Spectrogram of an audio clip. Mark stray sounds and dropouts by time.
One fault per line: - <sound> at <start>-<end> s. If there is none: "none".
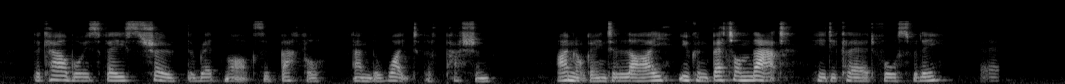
- laugh at 9.8-10.0 s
